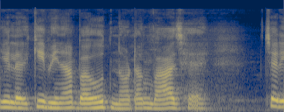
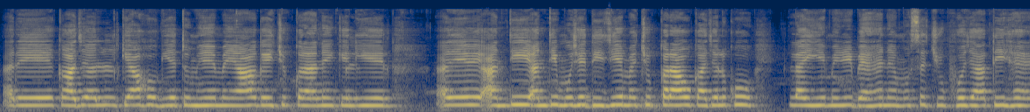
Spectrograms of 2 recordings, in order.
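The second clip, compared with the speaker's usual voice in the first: put-on higher, evenly pitched child voice; helpful little girl; 4 semitones higher than usual. Girl asking auntie to hand over her crying sister, pretend high child voice. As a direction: play a child eager to soothe the baby.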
